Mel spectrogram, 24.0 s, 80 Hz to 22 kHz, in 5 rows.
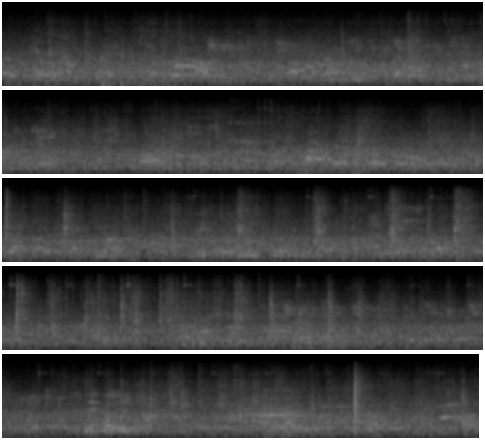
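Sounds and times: murmur of voices: 0.0 - 24.0.

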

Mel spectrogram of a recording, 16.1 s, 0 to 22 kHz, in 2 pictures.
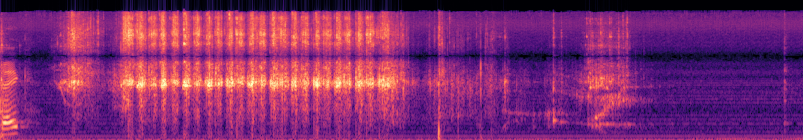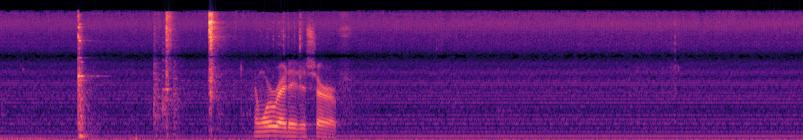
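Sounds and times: cocktail shaker rattling: 0.6 - 6.5.

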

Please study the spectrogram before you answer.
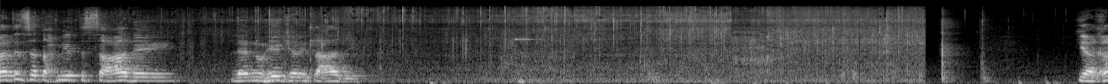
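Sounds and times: food sizzling in a pan: 0.4 - 9.3.

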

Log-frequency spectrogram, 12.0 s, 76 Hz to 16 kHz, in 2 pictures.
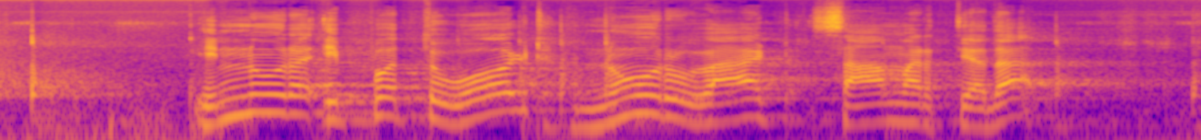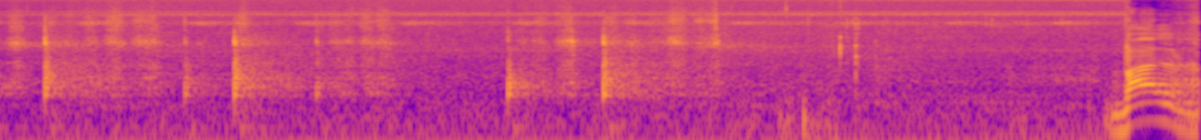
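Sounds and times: chalk tapping on board: 5.2 - 9.7
chalk scratching on board: 5.2 - 9.8.

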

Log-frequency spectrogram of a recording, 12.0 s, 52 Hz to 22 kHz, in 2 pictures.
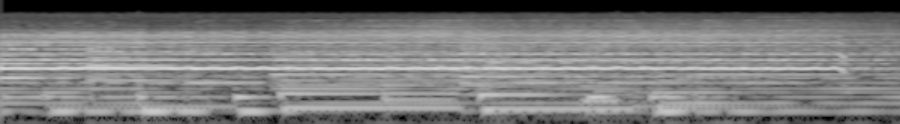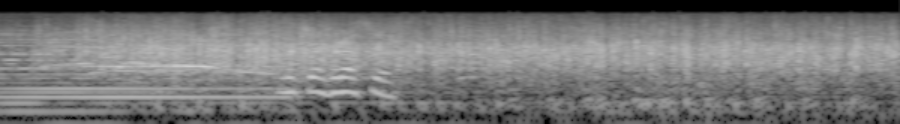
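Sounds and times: audience applause: 6.1 - 12.0.

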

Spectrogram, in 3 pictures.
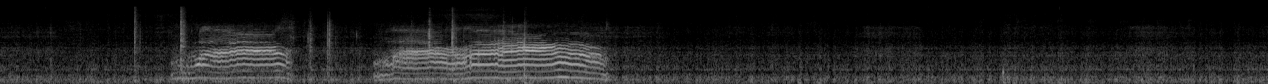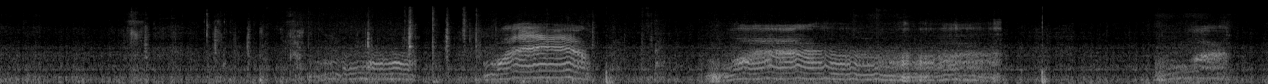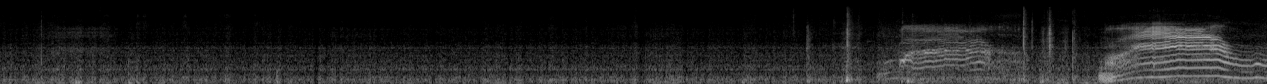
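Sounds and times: cat meowing: 1.7 - 3.0, 3.8 - 6.1, 17.5 - 18.6, 19.8 - 22.7, 24.3 - 25.0, 34.2 - 35.6, 36.4 - 38.0.

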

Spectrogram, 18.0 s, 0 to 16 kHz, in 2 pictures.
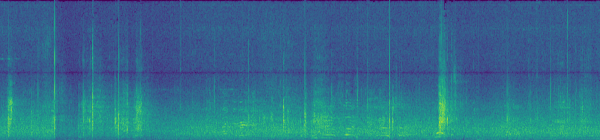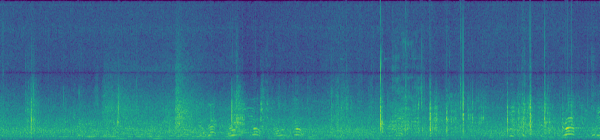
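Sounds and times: hockey sticks clacking: 0.0 - 18.0
skate wheels rolling: 0.0 - 18.0.

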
